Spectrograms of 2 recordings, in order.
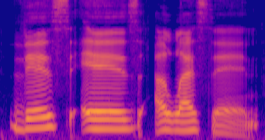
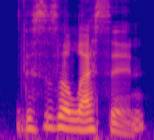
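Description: First: "This is a lesson" slow, each word weighted; slow, spaced-out "This is a lesson" to drive it home; emphatic restatement. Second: Said in the usual way. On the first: Retold or imitated. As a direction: stretch out "This is a lesson" deliberately.

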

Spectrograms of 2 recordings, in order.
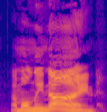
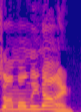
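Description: First: Put-on higher, light kid voice; lightly voiced little boy. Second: Put-on higher still, piping little kid; a nine-year-old pleading at his highest. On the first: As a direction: say it like a hopeful nine-year-old. Kid's first take. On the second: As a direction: push the kid voice up further, more insistent. Kid repeats line, higher.

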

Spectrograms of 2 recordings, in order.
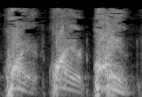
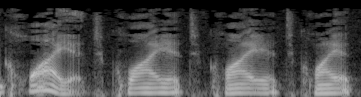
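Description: First: Barking a command. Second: Soft, even "quiet, quiet, quiet, quiet", not barked; gentle repeated "quiet", no edge; calm command. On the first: Retold or imitated. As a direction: bark it back at the dog like an annoyed owner. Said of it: "we start barking right back at the dog". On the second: Shown as a demonstration. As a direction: say it calmly to settle the dog. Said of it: "You're gonna say this calmly".

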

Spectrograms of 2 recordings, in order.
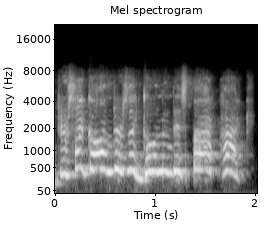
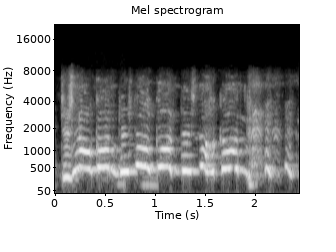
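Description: First: Loud, very high-pitched mock scream; screaming in alarm. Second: High, loud mock panicked yell; screaming at guards. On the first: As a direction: imitate a panicked screener screaming. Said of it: "starts screaming". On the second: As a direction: scream it desperately at running guards. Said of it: "I'm screaming at security guards".

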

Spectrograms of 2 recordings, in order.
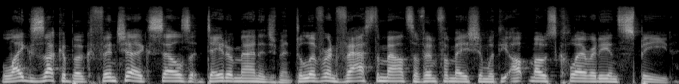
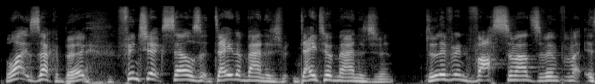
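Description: First: A little bit of Brooklyn New York; slight put-on New York accent. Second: Higher-pitched, shaky-grip Australian accent; put-on Australian, raised in pitch; attempted Australian accent. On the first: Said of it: "a New York thing". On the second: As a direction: try an amateur Australian accent. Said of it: "Can I do it in Australian accent?". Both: Shown as a demonstration.

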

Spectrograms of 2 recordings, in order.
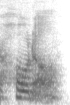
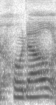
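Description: First: Hodel as HOE-dul; stress on first syllable. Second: Hodel as ho-DELL; stress on second syllable. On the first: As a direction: say Hodel with the weight up front, rhyming with yodel. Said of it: "It's either Hodel or Hodel". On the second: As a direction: say Hodel with the weight on the end, ho-DELL. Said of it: "gonna pronounce this wrong". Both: Shown as a demonstration.

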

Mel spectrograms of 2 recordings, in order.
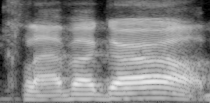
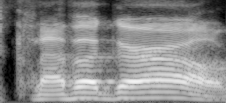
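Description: First: Slowed, deadpan hunter line; mock movie quote. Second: Slow, louder, savoring each word; movie quote. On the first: Imagining saying it to the flanking cougar, slow deadpan quote. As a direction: say it coolly as the cat flanks you. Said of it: "be like". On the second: Retold or imitated. Quoting the Jurassic Park hunter, slow relishing line.

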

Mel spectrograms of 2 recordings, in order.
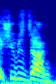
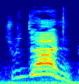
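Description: First: Said in the usual way. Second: DONE pitched high and punched; emphatic DONE. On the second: Real, not acted. Repeats it for dramatic emphasis.

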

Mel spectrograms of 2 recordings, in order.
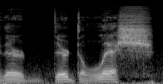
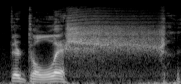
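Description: First: Said in the usual way. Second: DELISH with a very long hissing "sh"; teasing drawn-out delish. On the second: Pretend. Host needling listeners, "delish" with a drawn-out final shhh. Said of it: "I do that just to be a dick".

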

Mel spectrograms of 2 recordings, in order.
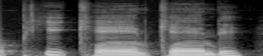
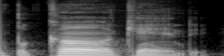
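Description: First: Pecan candy said PEE-can candy. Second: Pecan candy said puh-KAHN candy. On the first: Host mocking the wrong name, pecan as PEE-can. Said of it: "Not pecan". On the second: Host asking for the preferred name, pecan as puh-KAHN. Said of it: "that's how it's pronounced". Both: Shown as a demonstration.

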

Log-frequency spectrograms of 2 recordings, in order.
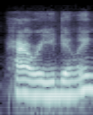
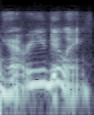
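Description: First: Said in the usual way. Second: "doing" leaned on, sincere and softer; stress on doing. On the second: Shown as a demonstration. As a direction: ask "How are you doing?" really meaning it, weight on "doing". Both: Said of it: "but if you wanna say".

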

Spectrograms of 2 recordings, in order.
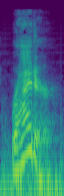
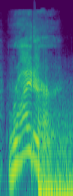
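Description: First: Put-on high, proud child voice saying his own name; a little boy proudly names himself. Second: High, loud cry of his name; a mother's loud alarmed cry; panicked exclamation. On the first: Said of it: "he said with pride". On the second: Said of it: "Lee exclaimed". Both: A narrator's reading.

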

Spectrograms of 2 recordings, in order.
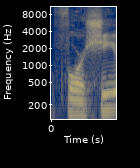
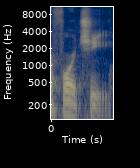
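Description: First: "For she" said with a SH sound; "For she" opening its second syllable on SH; soft SH sound. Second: "for chi" said with a CH sound; "for chi" opening its second syllable on CH; hard CH sound. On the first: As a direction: pronounce "For she" with SH, as in "she". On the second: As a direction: pronounce "for chi" with CH, as in "cheese". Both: Shown as a demonstration. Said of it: "For she or for chi".

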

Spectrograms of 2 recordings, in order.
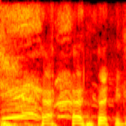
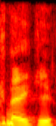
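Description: First: Laughing thanks. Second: Said in the usual way. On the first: Real, not acted. Laughing at the host's joke.

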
